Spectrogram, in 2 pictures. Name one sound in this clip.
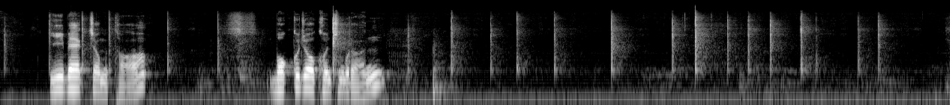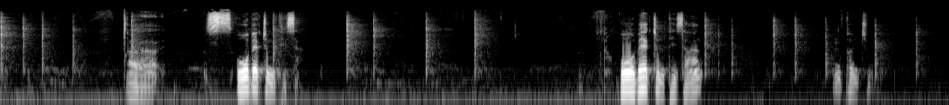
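A man speaks into a microphone in short bursts, calmly explaining.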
